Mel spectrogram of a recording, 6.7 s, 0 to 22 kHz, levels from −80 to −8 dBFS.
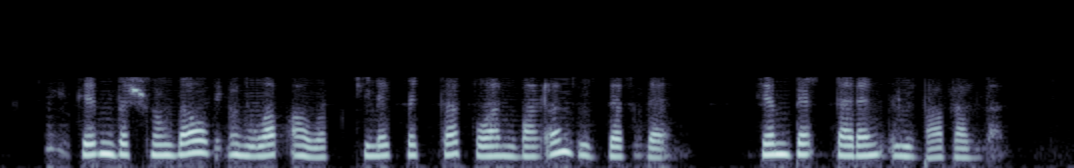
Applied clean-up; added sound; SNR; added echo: neural separator model SepFormer WHAMR!.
